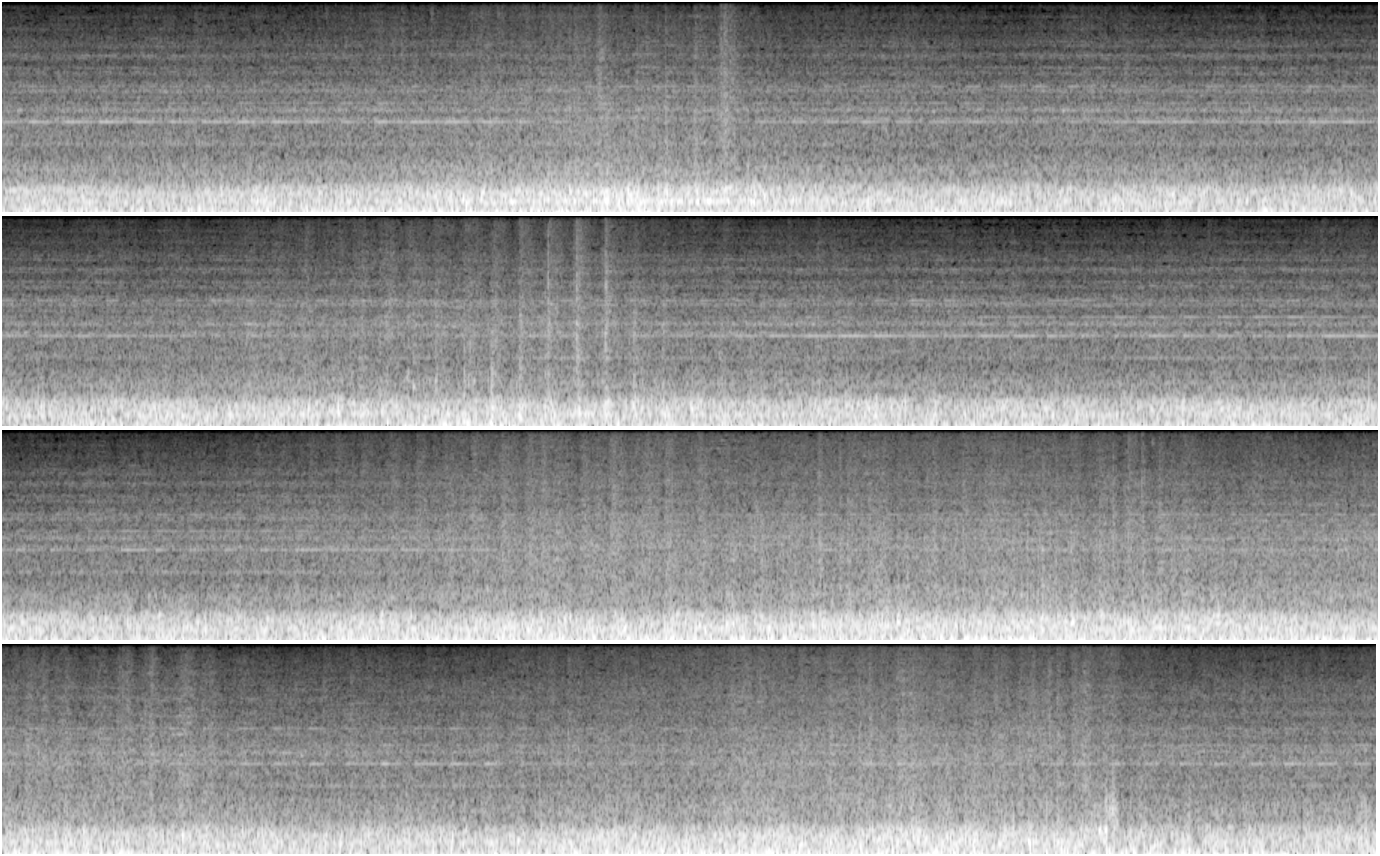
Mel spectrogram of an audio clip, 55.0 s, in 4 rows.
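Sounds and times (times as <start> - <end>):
train wheels rumbling on rails: 0.0 - 55.0
wheels clicking over rail joints: 16.8 - 21.1.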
